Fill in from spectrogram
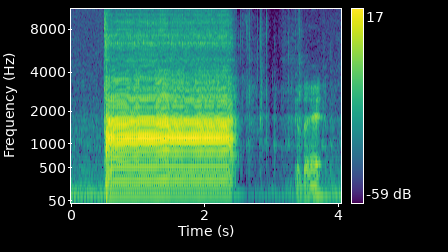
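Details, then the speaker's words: S-993A desoldering gun after repair of lost suction (broken silicone tube replaced), tested on a solder lump on perfboard: firm, even low buzz of the suction pump for about two seconds, then a clean cut-off; the vacuum pump is working normally. "Now, is it going to work? Let's get it so you can see, hopefully. There you go, it works."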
